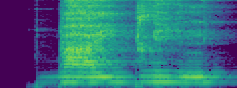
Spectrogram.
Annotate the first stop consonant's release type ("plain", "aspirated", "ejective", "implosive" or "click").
plain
